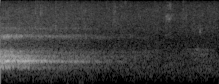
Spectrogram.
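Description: A man's long, audible sighing exhale through the mouth, a deliberate relaxing breath, fading away about a second in.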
